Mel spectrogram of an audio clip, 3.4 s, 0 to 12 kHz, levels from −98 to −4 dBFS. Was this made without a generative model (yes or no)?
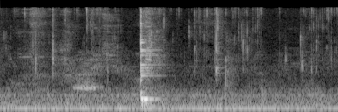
yes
